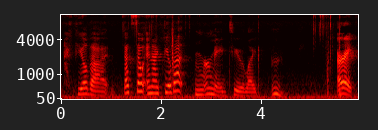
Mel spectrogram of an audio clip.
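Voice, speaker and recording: A woman giving a pick-a-pile card reading in an enthusiastic, chatty way that sometimes gets loud and rowdy. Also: mid-range voice, sing-song, a little slow, a little hiss or hum. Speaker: tarot card reader.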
